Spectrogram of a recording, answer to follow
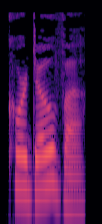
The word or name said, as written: Cordova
